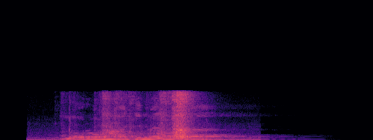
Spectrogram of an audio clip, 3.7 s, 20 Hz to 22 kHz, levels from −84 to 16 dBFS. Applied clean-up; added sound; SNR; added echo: none; Cutlery, silverware; -2 dB; reverberation time 1.8 s.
